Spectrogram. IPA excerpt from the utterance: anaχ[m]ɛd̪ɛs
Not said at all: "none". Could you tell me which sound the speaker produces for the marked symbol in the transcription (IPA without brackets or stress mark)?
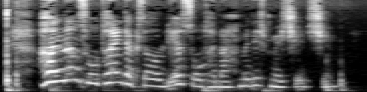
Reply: m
